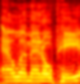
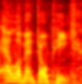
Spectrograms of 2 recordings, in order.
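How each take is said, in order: First: Each letter is said separately and clearly. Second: The letters are run together like one word. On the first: "I wouldn't say L M N O P" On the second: "I would say Elemento P"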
